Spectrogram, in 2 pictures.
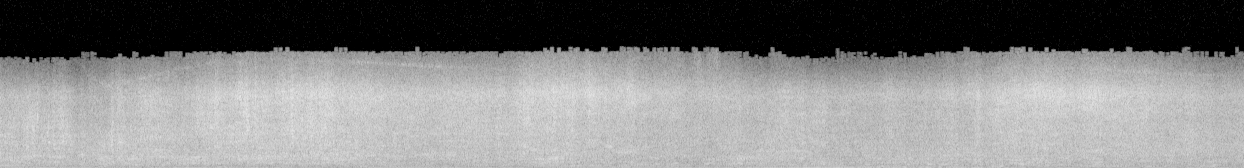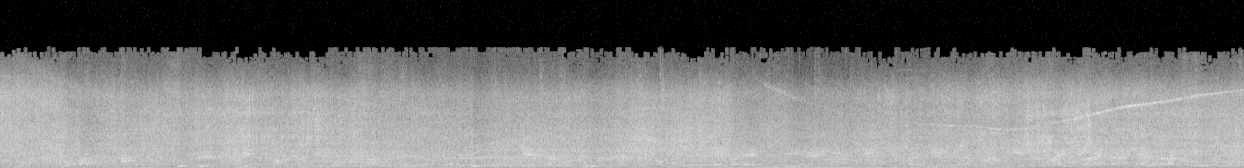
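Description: Racing truck engines rise and fall in pitch as the drivers change gear.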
